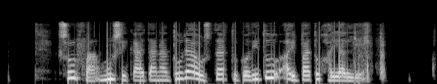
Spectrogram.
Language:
Basque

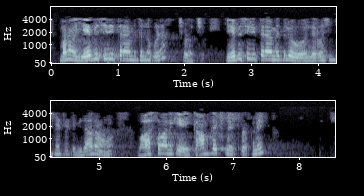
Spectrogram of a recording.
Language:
Telugu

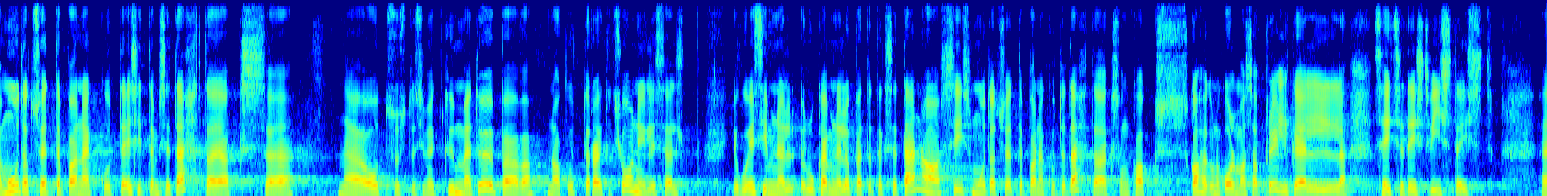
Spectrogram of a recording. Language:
Estonian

